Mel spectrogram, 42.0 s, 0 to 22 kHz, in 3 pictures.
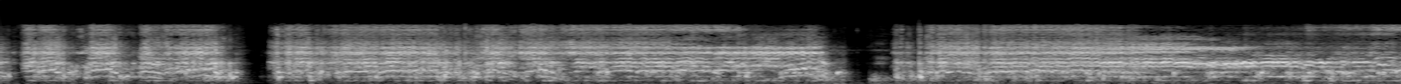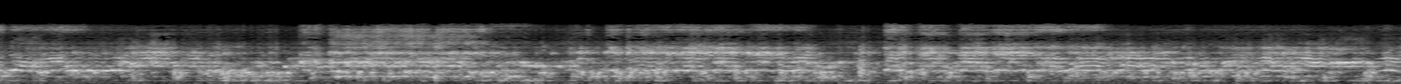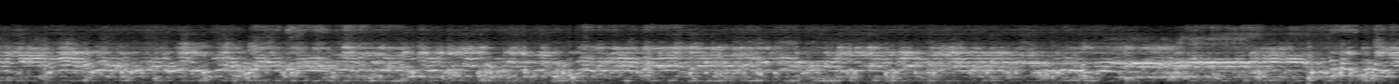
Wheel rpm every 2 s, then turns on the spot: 30, 40, 30, 60, 20, 60, 70, 70, 70, 70, 70, 70, 70, 70, 70, 70, 70, 70, 70, 70, 70.
none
